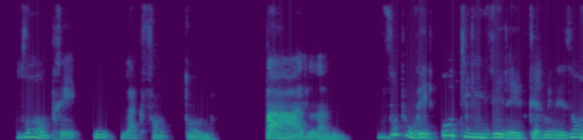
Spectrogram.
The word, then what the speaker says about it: parlano: parliamo, voi parlate, loro parlano. Attention, j'entends souvent la dernière personne prononcée comme ça, parlano. Non, l'accent tombe sur la première partie du mot. Donc, c'est pas parlano, mais parlano.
